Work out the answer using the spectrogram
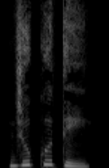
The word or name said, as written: ಜಕ್ಕಾತಿ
